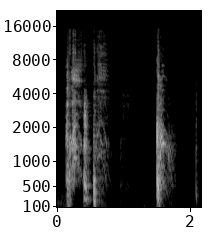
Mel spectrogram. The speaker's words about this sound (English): You're not mistaken, and I'm coughing here.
